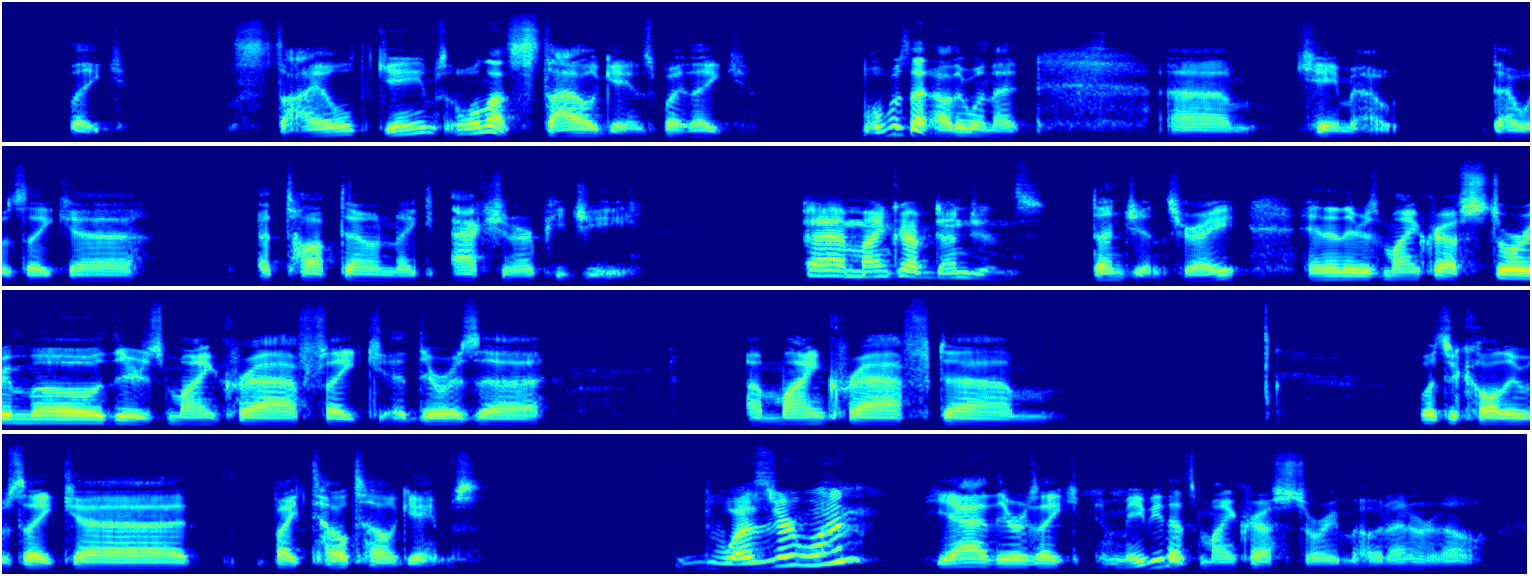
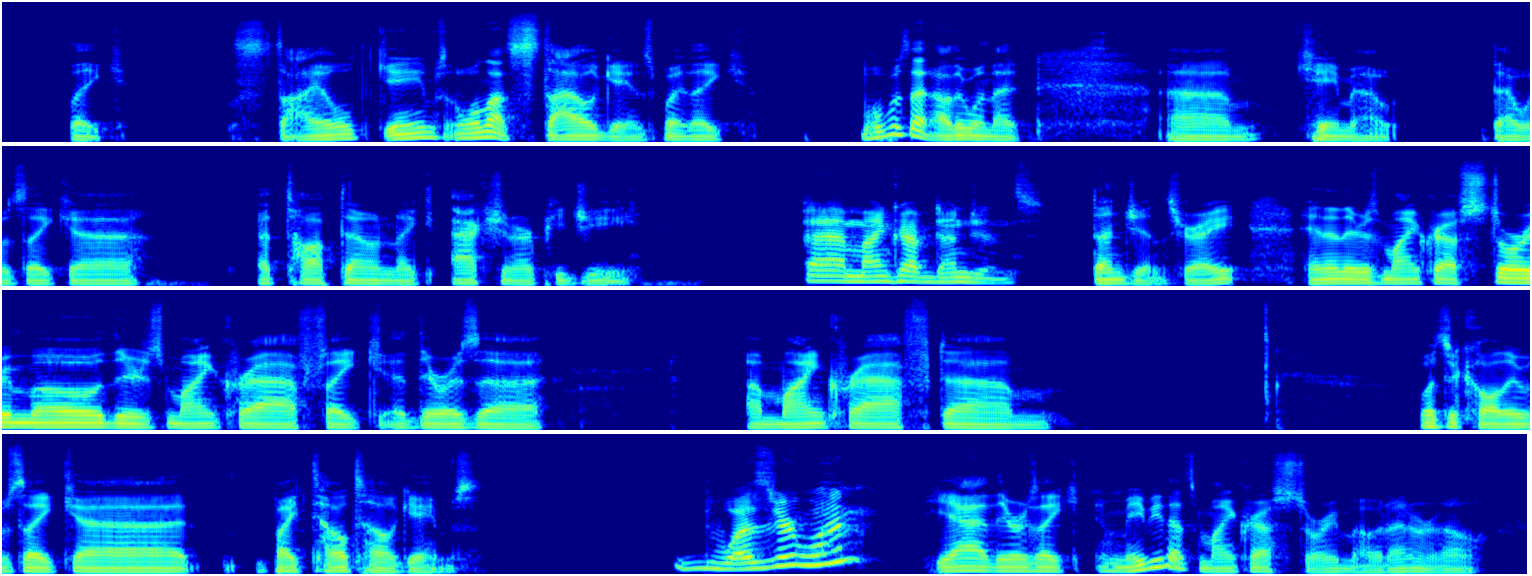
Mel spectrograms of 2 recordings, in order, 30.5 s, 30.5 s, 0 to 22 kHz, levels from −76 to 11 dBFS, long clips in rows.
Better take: second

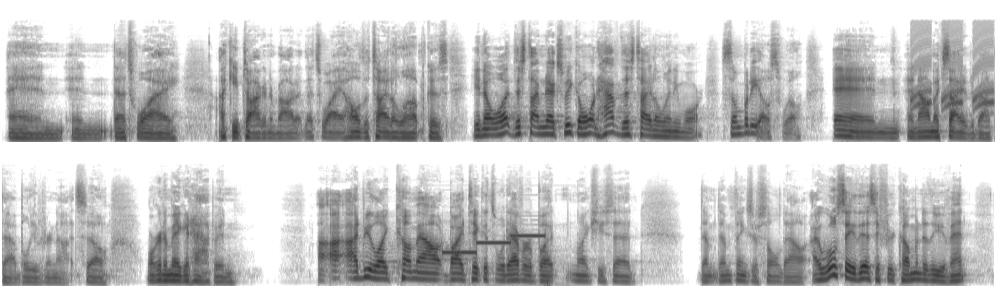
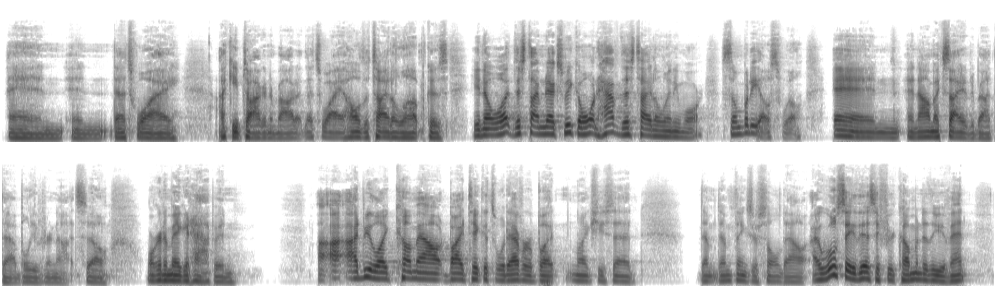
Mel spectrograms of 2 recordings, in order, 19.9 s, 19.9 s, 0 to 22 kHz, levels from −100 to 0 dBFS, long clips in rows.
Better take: second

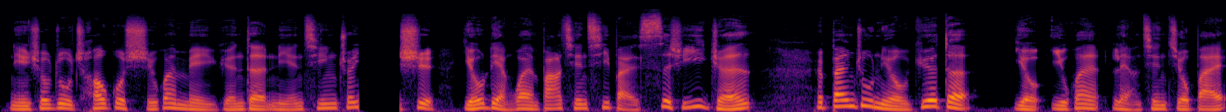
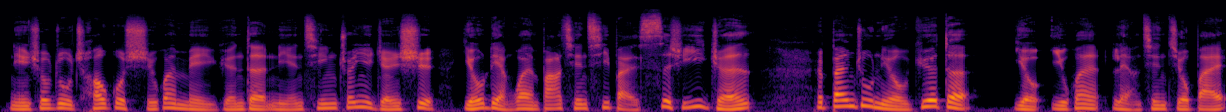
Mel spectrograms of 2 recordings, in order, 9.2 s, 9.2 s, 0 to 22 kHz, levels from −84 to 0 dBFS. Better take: second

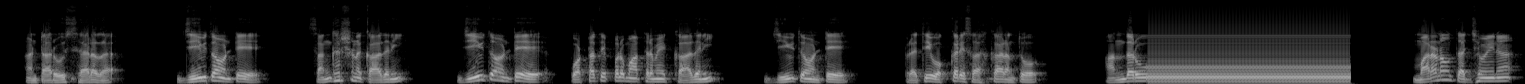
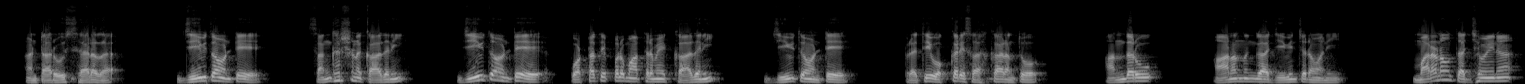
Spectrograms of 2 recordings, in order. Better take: second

